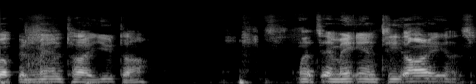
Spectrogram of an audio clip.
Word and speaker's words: Manti: in man Utah that's M an t it's pronounced Manti not Mante though I met a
